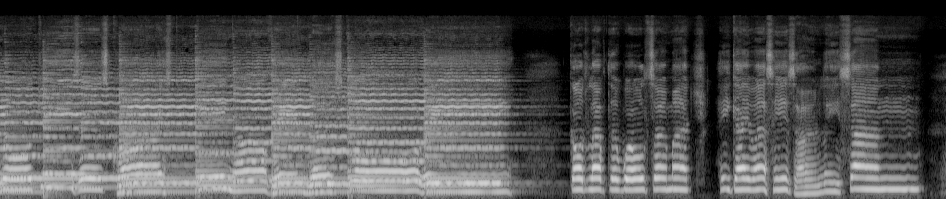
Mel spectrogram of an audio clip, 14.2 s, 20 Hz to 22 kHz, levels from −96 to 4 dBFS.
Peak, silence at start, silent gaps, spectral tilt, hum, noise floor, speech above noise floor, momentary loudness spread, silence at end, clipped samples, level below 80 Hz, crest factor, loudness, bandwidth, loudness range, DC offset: -4 dBFS; 0 s; none; -5 dB/octave; none; -55 dBFS; 35 dB; 8 LU; 0.4 s; under 0.1%; -58 dBFS; 14 dB; -19 LUFS; 15.5 kHz; 4 LU; under 0.1%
